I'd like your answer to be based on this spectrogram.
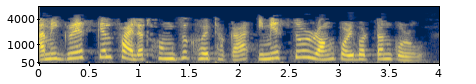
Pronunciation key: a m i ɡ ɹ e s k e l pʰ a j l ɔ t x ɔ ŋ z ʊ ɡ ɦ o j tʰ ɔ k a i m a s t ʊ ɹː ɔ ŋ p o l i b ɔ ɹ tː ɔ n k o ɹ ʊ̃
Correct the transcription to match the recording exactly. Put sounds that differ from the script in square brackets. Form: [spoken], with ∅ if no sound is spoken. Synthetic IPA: a m i ɡ ɹ e s k e l pʰ a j l ɔ t x ɔ ŋ z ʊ ɡ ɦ o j tʰ ɔ k a i m [e] s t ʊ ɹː ɔ ŋ p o [ɹ] i b ɔ ɹ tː ɔ n k o ɹ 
